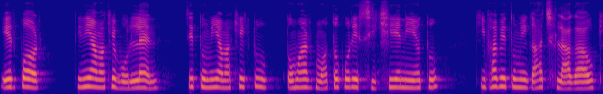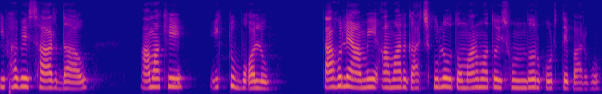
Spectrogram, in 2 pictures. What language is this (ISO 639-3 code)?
ben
